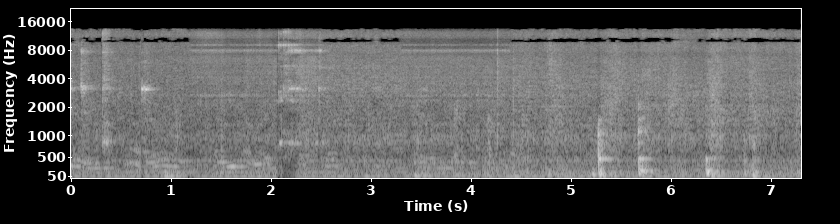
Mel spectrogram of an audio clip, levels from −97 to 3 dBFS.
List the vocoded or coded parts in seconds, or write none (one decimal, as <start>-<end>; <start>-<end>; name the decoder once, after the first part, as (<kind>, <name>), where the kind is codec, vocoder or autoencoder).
1.2-2.5 (autoencoder, DAC-VAE); 3.3-4.4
